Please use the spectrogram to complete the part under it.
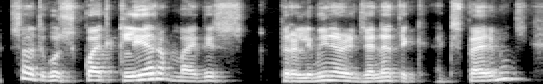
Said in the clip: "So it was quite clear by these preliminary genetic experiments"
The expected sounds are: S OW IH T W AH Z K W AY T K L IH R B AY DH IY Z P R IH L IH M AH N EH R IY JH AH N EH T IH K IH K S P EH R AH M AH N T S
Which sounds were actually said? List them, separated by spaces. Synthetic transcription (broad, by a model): S OW IH T W AH Z K W AY T K L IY R B AY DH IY S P R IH L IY M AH N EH R IY JH AH N EH T IH K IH K S P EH R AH M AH N T S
